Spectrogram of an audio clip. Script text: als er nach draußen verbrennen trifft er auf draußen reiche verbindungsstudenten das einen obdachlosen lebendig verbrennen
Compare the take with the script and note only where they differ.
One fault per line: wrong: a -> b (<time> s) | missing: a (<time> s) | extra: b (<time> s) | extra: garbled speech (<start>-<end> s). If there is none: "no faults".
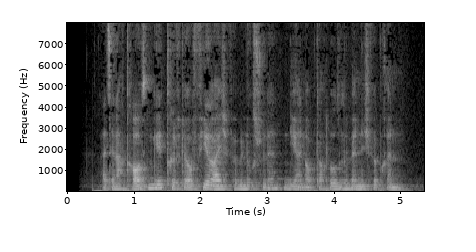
wrong: verbrennen -> geht (1.3 s)
wrong: draußen -> vier (1.9 s)
wrong: das -> die (3.3 s)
